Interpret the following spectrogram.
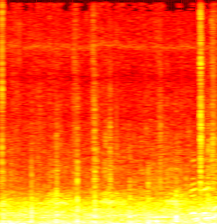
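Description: Quiet outdoor ambience: a low rumble of wind on the microphone, faint irregular footfalls on asphalt and distant voices.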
